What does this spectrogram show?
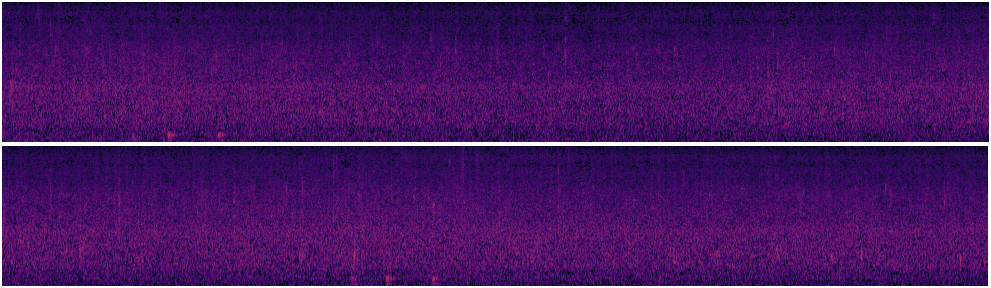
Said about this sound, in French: Concentrez-vous simplement sur le bruit de la pluie qui tombe et sur l'air qui entre et sort de vos narines.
